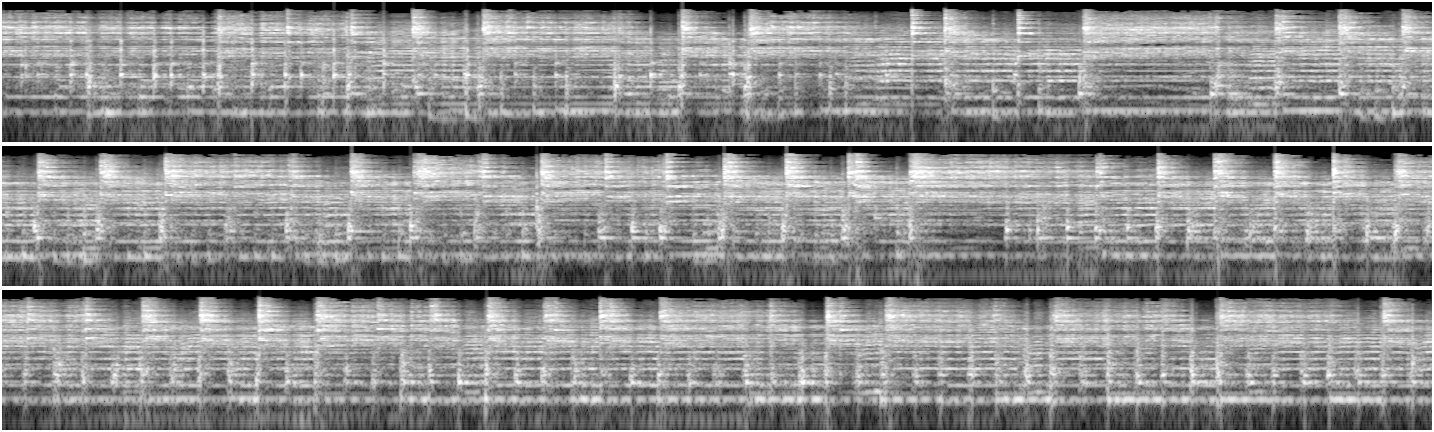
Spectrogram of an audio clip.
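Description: Temple percussion ensemble in Kerala style: barrel drums beaten in a fast, dense rhythm with hand cymbals clashing, over steady sustained tones that fit the curved kombu horns being blown.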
